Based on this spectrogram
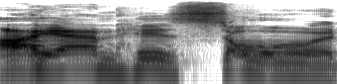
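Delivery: high, drawn-out angelic scream. Voicing the angel as a player's turn begins: angel screaming. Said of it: "you hear the angel just screaming out".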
